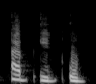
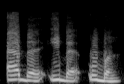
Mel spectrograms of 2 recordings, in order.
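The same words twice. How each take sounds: First: আব, ইব, উব closed dead on the ব; no qalqalah bounce. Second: আব, ইব, উব with each ব popped open into an echo; qalqalah bounce. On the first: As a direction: stop each ব at the lips with no echo. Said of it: "আমরা ধাক্কা না দেই". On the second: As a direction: bounce the lips off ব with a short "e" after it. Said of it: "এটা আরেক রকম শোনায়". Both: Shown as a demonstration.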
